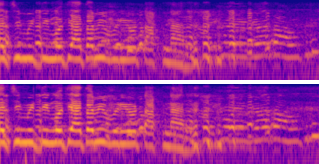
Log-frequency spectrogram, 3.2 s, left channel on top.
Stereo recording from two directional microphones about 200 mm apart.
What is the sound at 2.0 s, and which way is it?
Speech, 30° left (ahead or behind).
